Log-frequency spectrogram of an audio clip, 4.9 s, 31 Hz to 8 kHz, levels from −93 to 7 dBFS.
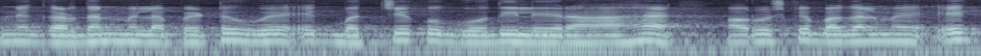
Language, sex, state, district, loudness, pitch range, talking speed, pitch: Hindi, male, Delhi, New Delhi, -17 LUFS, 125-140 Hz, 210 wpm, 135 Hz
